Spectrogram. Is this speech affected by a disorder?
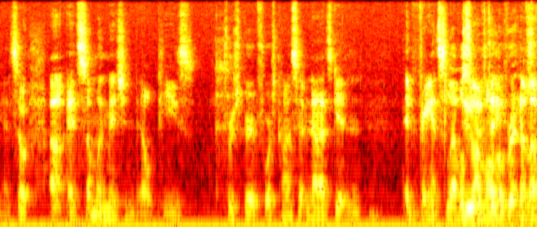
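No.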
